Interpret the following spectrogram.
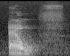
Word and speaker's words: Elf: Again, a dark L. Elf.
